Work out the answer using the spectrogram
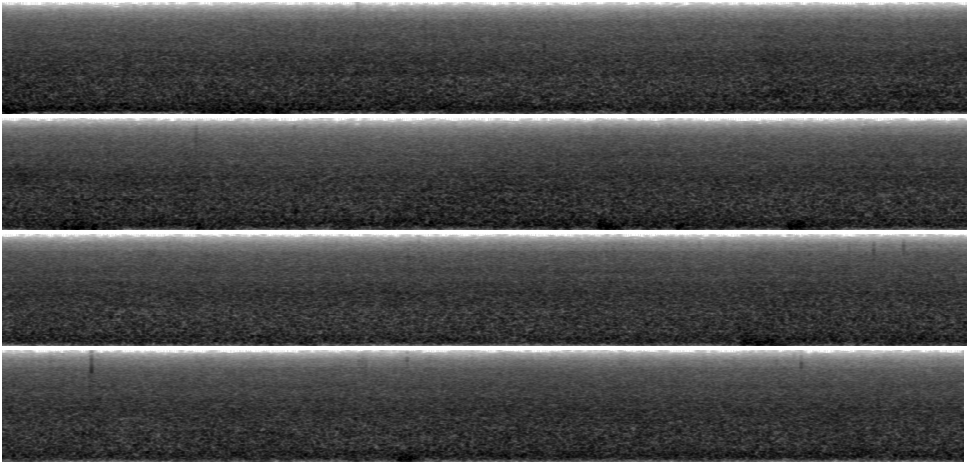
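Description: Steady hiss of heavy storm rain, with a few brief low thumps scattered through it.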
